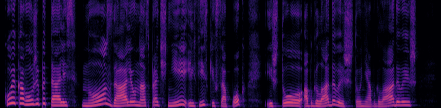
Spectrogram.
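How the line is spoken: Laughing, snide. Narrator (Russian): рассмеялась и, ехидно покосившись на Заль, сообщила

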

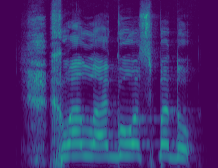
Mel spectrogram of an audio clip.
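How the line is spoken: Choked out through tears. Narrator (Russian): выдавил Джонсон сквозь слезы

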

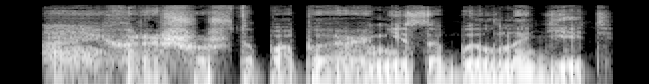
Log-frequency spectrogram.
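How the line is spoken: Muttered. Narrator (Russian): пробормотала маман

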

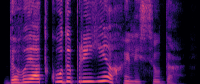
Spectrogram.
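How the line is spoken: Timid question. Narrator (Russian): спросила женщина, робко

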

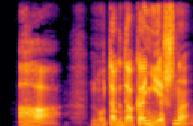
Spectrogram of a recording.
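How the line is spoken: Old man's grunt. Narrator (Russian): старый хмыкнул

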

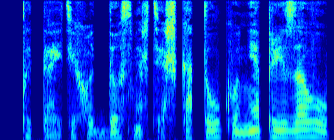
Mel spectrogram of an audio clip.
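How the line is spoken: Growled. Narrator (Russian): прорычал Даур

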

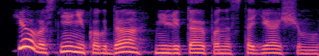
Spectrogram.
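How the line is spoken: Sigh. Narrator (Russian): вздохнул Уолтер

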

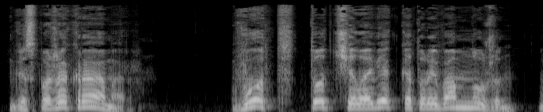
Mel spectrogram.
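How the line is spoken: Exclaimed. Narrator (Russian): воскликнул Линдер

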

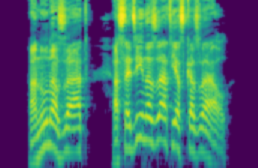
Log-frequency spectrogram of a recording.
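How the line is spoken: Shrill shout. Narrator (Russian): Тот кричит как-то визгливо

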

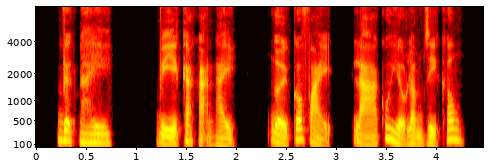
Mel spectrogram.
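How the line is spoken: Trembling low voice. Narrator (Vietnamese): Người nọ mồ hôi lạnh toát ra, lát sau mới run rẩy thấp giọng nói

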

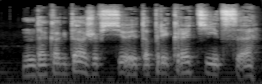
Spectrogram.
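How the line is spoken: Groaning. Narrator (Russian): застонал Вениамин

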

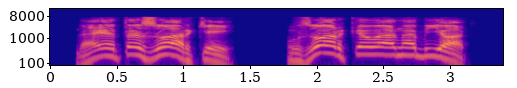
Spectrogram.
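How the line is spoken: Shouted out. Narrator (Russian): выкрикнул он

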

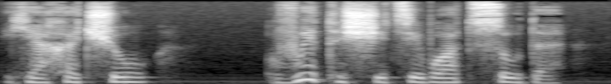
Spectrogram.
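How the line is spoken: Whisper. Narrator (Russian): прошептал я

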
